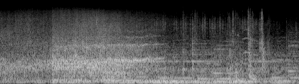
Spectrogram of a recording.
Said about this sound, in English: Alex brings the coupe to a screeching halt near Chaz's restaurant.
